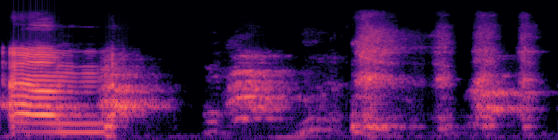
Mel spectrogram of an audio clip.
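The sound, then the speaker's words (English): A pack of dogs barks in several loud, uneven bursts with short gaps between them, and a voice is heard talking alongside the barking. “You can hear my pack of dogs out there barking their faces off.”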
